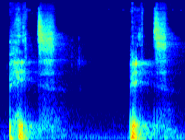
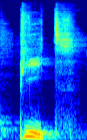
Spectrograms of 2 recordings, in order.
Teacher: Luego con su apellido, ya que la vocal no es enfatizada o fuerte para nada, la vocal se convierte al sonido schwa y tú dices Pitt. Pitt. No es Pete.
